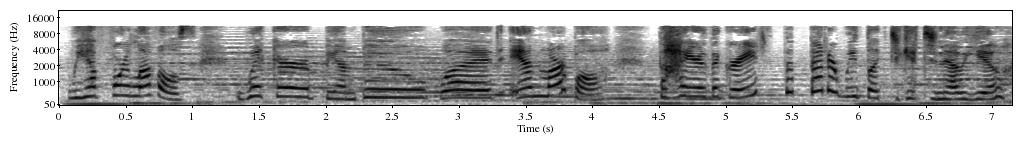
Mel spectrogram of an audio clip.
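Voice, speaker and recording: A woman's voice: very high-pitched, animated, moderate pace. A woman voicing a quirky, playful teenage girl funeral director in a video game, glib and theatrical with a morbid cheer. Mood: teasing. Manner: theatrical, glib sales patter. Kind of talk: animated video game voice acting. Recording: game music behind the voice.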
